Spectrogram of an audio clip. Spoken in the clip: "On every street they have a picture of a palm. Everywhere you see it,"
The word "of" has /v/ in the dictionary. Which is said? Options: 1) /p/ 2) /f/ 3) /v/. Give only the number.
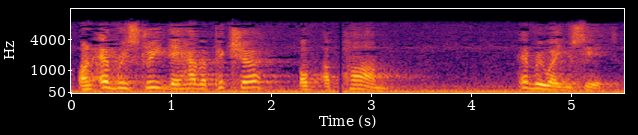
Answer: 3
